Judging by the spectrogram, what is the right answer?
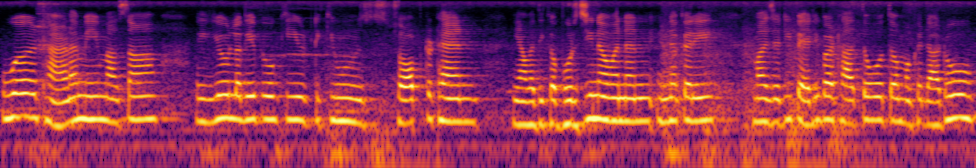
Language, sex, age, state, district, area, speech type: Sindhi, female, 30-45, Madhya Pradesh, Katni, rural, spontaneous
